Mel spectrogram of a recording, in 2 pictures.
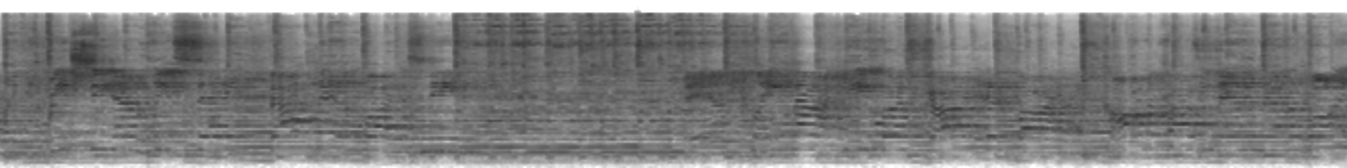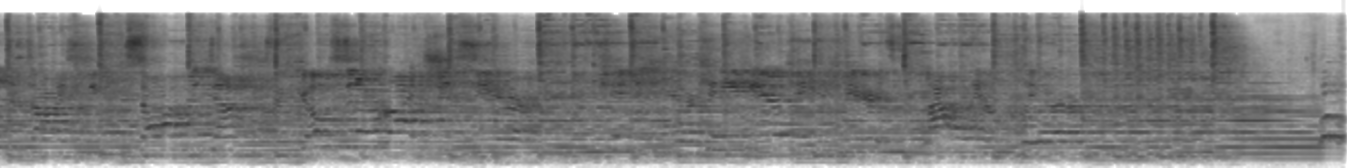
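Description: A woman singing a song live, accompanying herself on an acoustic guitar, strummed steadily under the voice.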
